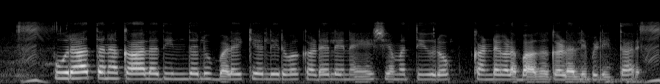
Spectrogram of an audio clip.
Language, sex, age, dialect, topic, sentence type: Kannada, female, 18-24, Mysore Kannada, agriculture, statement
